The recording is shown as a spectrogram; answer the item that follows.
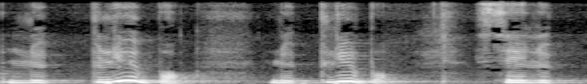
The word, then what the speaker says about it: le plus beau: c'est le plus beau يعني هنا ملي غادي ننطقها بوحديتها غادي نقول لو بلوس، ولكن هنايا لو بلو بو.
